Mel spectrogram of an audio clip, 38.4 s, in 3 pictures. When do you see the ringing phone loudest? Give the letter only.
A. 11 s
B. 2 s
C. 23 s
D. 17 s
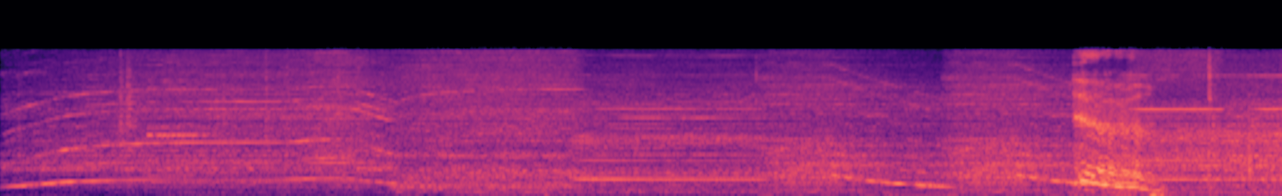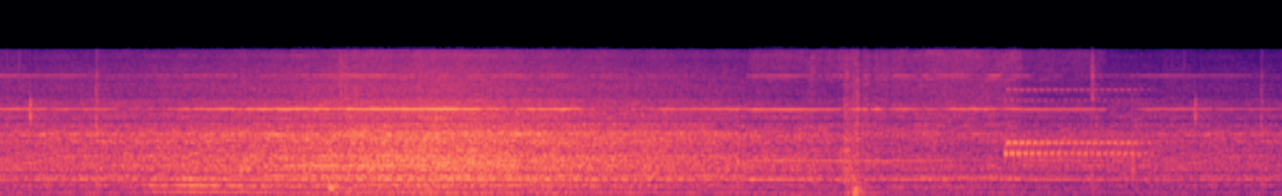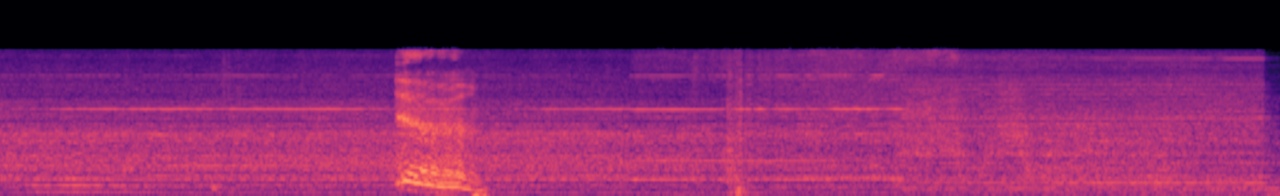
C.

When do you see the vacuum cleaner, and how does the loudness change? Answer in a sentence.
The vacuum cleaner can be heard from 0.0 to 38.3 s, getting louder then quieter.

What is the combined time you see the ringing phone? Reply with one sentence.
The ringing phone can be heard for 2 seconds in total.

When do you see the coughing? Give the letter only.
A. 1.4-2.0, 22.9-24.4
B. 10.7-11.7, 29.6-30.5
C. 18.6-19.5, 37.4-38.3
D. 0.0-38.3
B.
